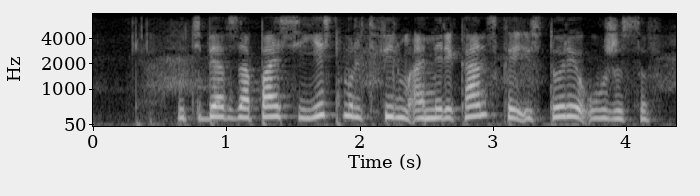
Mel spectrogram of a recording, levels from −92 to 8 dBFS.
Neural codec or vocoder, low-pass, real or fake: none; 7.2 kHz; real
